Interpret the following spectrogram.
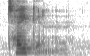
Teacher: the 'ing' sound in 'taking' has changed to the 'uhn' sound again. "Takin'" And it actually sounds like the word 'taken'.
